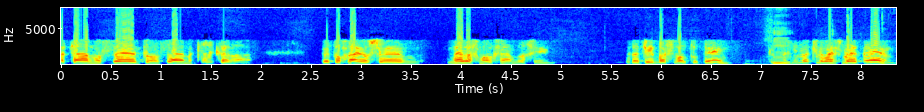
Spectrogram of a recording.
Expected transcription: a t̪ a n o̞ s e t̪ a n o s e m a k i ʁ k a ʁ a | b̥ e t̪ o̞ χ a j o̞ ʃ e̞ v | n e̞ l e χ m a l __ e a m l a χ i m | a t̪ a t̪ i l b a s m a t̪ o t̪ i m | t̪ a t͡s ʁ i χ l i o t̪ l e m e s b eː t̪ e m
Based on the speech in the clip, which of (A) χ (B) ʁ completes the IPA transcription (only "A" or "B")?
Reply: A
